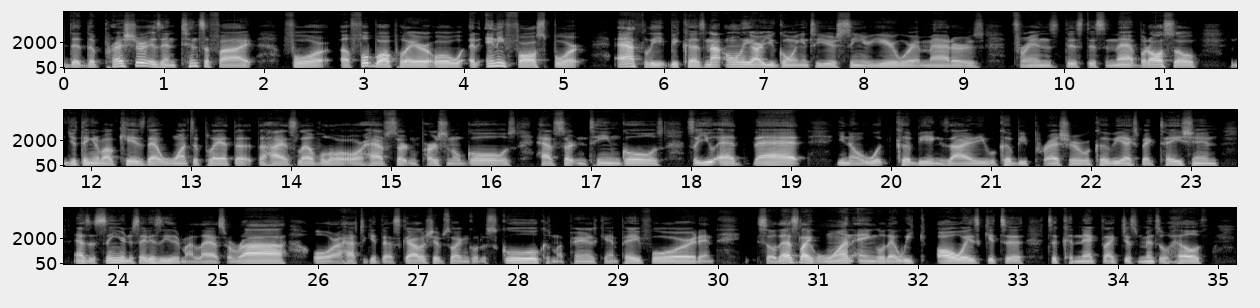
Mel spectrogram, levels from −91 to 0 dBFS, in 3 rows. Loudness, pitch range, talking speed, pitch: -23 LUFS, 105-120 Hz, 210 wpm, 110 Hz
